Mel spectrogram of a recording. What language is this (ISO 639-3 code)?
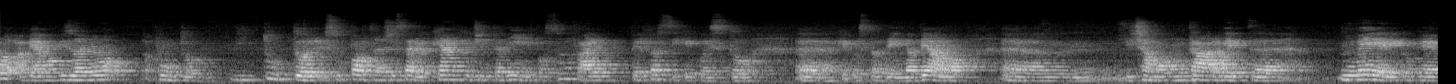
ita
